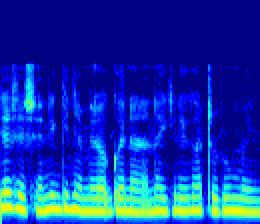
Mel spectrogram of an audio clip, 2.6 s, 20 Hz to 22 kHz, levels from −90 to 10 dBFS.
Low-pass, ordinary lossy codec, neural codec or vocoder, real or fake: none; none; none; real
